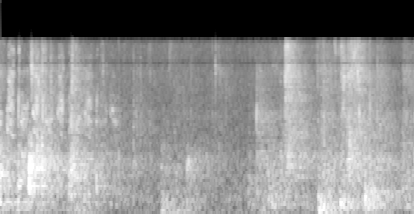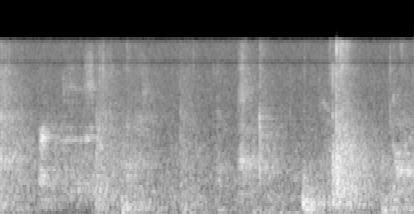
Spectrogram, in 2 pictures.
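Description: Irregular footsteps and scuffs on a hard floor, coming in small clusters of steps.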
